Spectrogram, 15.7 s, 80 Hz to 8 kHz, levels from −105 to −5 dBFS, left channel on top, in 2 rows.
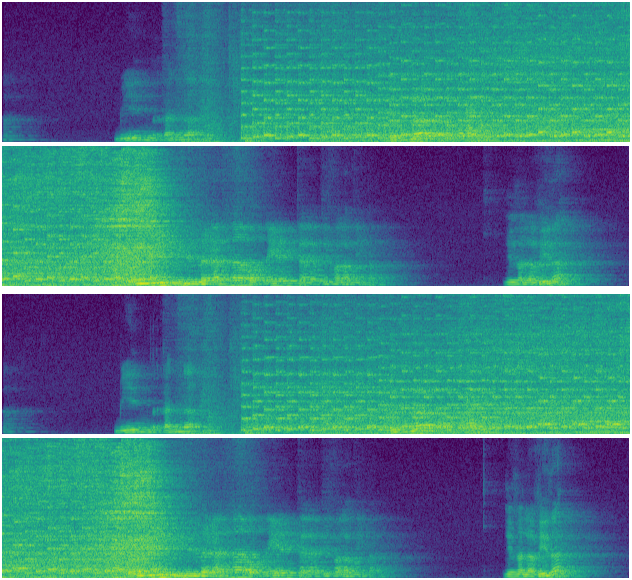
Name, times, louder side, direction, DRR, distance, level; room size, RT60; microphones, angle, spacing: voice 1, 1.4-2.5 3.0-3.8 7.2-7.7 14.1-14.9, right 3 dB, 70° right, 2 dB, 0.4 m, -29 dB
sound 1, 2.0-11.0, equal, 45° left, 1.0 m, -33 dB
Ringtone, 3.0-9.7, left 1 dB, 70° left, 1.4 m, -23 dB
sound 2, 3.8-9.7, equal, 10° right, 0.6 m, -24 dB
voice 2, 4.8-6.2 8.8-12.4, equal, 30° left, -3 dB, 0.5 m, -23 dB
3.1 x 2.9 x 2.9 m, 1.2 s
head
